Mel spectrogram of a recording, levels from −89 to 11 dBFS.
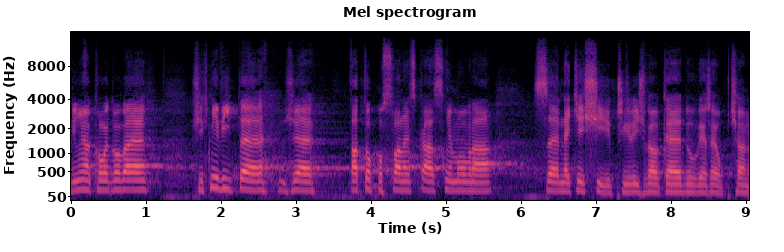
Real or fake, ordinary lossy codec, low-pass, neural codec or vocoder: fake; MP3, 64 kbps; 14.4 kHz; autoencoder, 48 kHz, 32 numbers a frame, DAC-VAE, trained on Japanese speech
